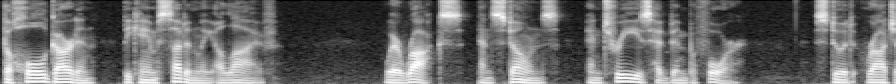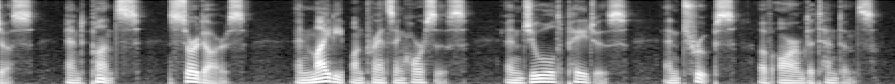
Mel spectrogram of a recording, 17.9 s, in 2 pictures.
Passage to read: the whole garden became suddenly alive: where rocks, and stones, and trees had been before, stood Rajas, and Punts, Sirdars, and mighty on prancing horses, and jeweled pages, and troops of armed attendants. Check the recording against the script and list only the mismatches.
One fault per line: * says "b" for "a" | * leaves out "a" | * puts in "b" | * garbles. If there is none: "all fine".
all fine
